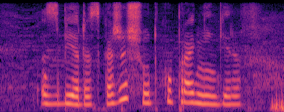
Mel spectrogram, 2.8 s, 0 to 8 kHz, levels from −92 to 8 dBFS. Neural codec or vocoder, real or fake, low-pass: none; real; 7.2 kHz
